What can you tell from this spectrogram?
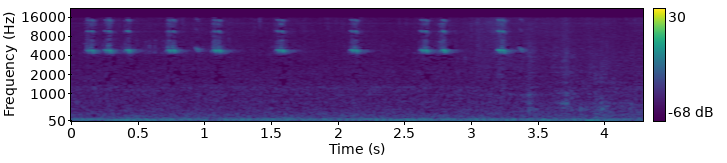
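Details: Kept Jamaican field crickets wandering, digging and hunting; evenly spaced shrill chirps, single and paired pulses roughly every third of a second, over a soft low rumble.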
